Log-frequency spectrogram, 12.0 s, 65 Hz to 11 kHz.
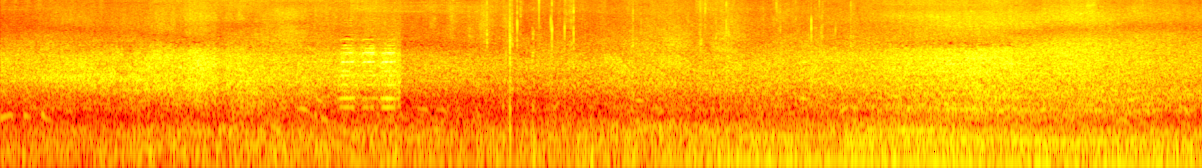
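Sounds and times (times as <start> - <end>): highway traffic noise: 0.0 - 12.0
car horn honks: 3.4 - 4.0.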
